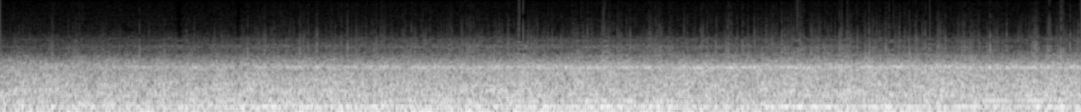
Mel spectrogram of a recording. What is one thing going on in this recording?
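A train rumbles past at a distance.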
